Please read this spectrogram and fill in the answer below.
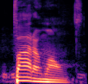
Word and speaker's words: Paramount: Como é que é a pronúncia do Paramount? Sempre com essa gracinha, né? Paramount.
